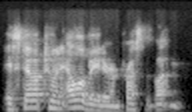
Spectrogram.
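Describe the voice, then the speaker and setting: A man's voice: on the high side, animated, very fast, a bit bright, lo-fi sound. A man narrating screenplay action descriptions as scripted narration. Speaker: narrator of stage directions.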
